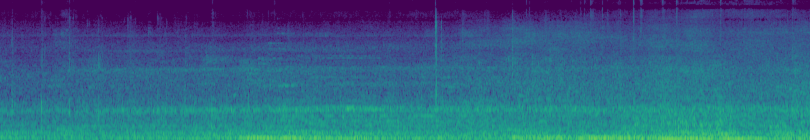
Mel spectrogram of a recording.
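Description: City street traffic: a steady low rumble of passing vehicles that swells about five seconds in and again from about eleven seconds.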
